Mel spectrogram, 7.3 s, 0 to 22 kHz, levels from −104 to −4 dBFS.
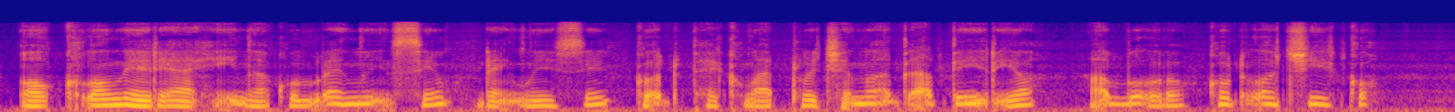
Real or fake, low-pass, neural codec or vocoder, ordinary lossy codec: fake; none; autoencoder, 22.05 kHz, a latent of 192 numbers a frame, VITS, trained on many speakers; none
